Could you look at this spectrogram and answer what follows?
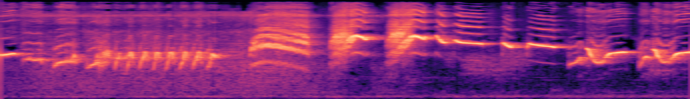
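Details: Morning practice song of a Chinese hwamei: a fast trilled rattle of notes, then harsh buzzy bursts, followed by clear descending whistles and quick up-slurred notes, over a faint low hum.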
